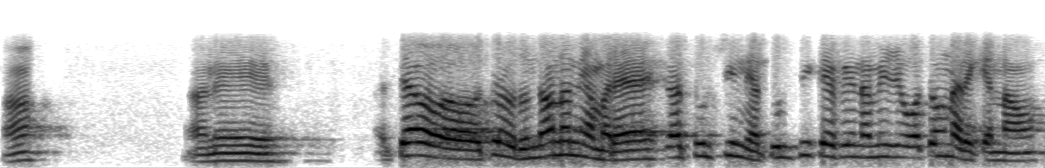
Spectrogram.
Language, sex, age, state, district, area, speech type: Goan Konkani, male, 45-60, Goa, Bardez, urban, conversation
